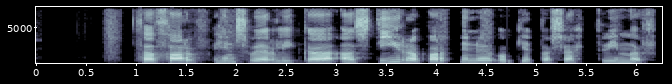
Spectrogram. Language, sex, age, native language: Icelandic, female, 30-39, Icelandic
